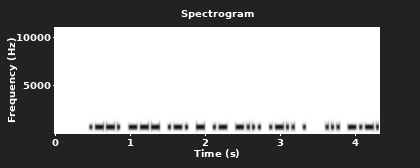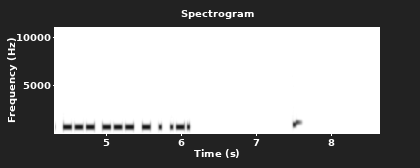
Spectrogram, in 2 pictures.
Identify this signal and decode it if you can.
Morse code, heard as a keyed tone, about 32 wpm, 700 Hz. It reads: PORTABLE SCOOTER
